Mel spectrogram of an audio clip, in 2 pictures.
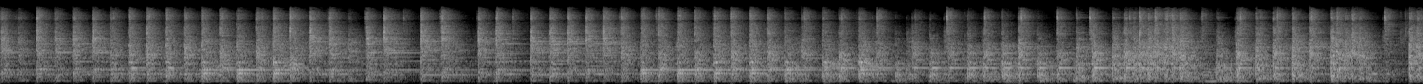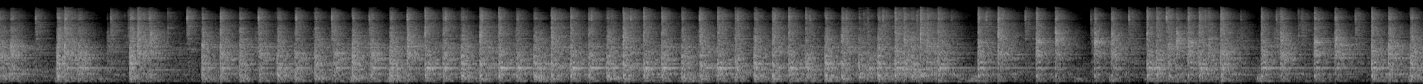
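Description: Wooden café table played as a percussion instrument with drumsticks and mallets: a fast, dense run of wooden knocks and clicks from two players, with a few short breaks.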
